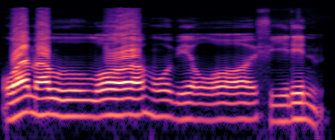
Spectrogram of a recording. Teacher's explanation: Jangan wamallah, tapi wamallah. Ma tipis, Allahnya tebal.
